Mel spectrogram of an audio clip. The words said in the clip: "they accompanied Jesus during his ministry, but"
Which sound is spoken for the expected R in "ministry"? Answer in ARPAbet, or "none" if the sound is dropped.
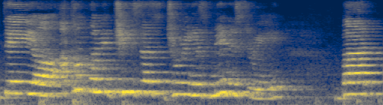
R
